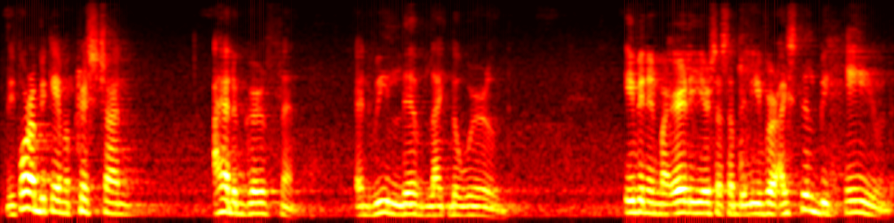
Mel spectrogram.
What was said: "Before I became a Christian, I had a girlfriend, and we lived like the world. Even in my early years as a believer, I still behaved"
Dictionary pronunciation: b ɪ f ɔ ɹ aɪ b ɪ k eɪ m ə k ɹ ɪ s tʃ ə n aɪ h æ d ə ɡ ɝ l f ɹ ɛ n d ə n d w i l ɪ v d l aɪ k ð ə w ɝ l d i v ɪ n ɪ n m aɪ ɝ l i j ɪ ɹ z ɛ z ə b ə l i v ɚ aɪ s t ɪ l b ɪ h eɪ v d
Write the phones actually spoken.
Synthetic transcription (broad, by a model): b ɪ f ɔ ɹ aɪ b ɪ k eɪ m ə k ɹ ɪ s tʃ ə n aɪ h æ d ə ɡ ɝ l f l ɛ n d ə n d w i l ɪ v d l aɪ k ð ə w ɝ l d i v ɪ n ɪ n m aɪ ɝ l i j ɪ ɹ s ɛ s ə b ə l i v ɚ aɪ s t ɪ l b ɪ h eɪ v d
